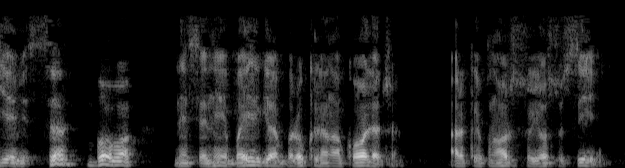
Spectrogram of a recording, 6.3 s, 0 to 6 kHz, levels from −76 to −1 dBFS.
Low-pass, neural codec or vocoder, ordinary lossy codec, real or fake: 5.4 kHz; codec, 16 kHz, 16 kbps, FunCodec, trained on LibriTTS, 50 frames a second; MP3, 32 kbps; fake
